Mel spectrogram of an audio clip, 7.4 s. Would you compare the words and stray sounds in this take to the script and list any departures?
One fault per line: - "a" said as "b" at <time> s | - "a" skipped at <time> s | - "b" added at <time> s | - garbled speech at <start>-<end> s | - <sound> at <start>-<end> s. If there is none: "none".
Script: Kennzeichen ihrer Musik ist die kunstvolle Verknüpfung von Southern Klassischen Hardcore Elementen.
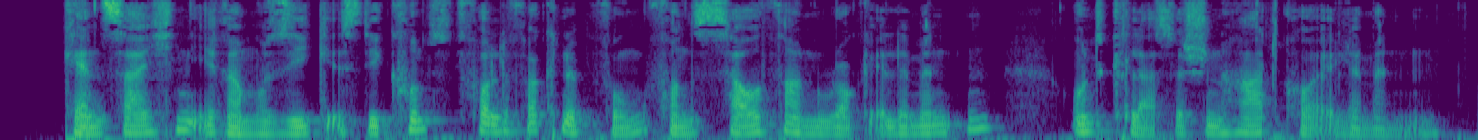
- "Rock Elementen und" added at 4.1 s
